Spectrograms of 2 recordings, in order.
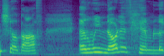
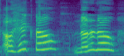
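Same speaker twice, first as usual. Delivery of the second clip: high, loud panicky refusal; alarmed refusal; 12 semitones higher, 7 dB louder than usual. Retold or imitated. Girls refusing as a stranger reaches for them, alarmed. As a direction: act out recoiling in alarm.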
